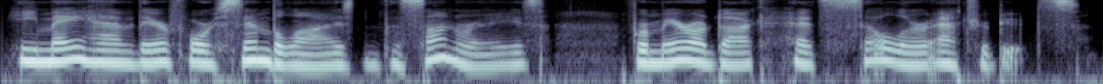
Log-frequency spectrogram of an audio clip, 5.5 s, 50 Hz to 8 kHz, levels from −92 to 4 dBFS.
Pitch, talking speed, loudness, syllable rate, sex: 180 Hz, 140 wpm, -18 LUFS, 5.1 syllables/s, female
